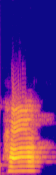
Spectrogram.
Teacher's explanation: फ में भी हमारे ये ऊपर के होठ और नीचे के होठ क्या करते हैं स्पर्श करते हैं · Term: ओष्ठ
